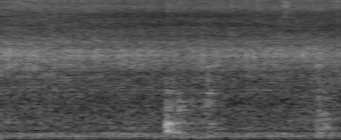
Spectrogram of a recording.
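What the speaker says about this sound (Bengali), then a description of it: "মশলাটা কষানো হয়ে গেছে এবার আমি দিয়ে দেবো এর মধ্যে চিকেনটা" Chicken pieces go into a pan of sizzling, well-cooked spice masala. A constant frying hiss is broken by a brief louder splutter and a few soft stirring knocks, with no talking.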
